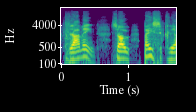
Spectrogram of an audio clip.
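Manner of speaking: usual speaking voice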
